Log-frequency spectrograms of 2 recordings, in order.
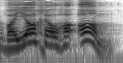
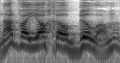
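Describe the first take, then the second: First: Vayochel Ha'am spoken very slowly, Ha'am weighted; slow it right down and lean on Ha'am; stress on Ha'am. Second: Said in the usual way. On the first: Shown as a demonstration.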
